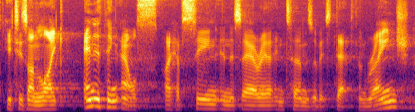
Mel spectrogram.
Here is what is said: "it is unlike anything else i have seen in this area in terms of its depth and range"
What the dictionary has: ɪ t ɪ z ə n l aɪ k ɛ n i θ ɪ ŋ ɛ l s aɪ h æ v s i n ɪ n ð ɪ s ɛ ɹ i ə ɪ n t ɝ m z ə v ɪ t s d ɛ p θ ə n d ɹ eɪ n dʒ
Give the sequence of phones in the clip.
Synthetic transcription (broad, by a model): ɪ t ɪ z ə n l aɪ k ɛ n i θ ɪ ŋ ɛ l s aɪ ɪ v s i n ɪ n ð ɪ s ɛ ɹ i ə ɪ n t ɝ m z ə v ɪ t s d ɛ p θ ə n ɹ eɪ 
